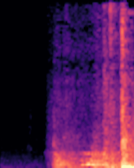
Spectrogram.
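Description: A door is pushed open after a moment of silence, followed by a sustained rattling, scraping rush of noise that ends in a louder knock or bang, as Chinese police open the door and enter a voice-phishing gang's base in China.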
